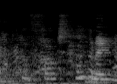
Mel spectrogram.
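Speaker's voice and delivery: small high-pitched confused question; mock bewilderment. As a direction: imitate a child stunned by dad's outburst. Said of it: "and you're like".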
